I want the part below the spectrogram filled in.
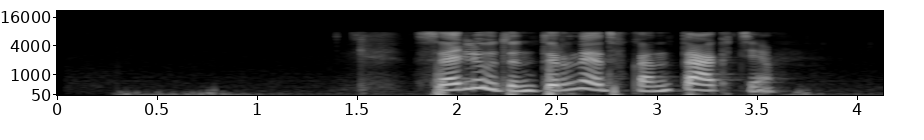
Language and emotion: Russian, positive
